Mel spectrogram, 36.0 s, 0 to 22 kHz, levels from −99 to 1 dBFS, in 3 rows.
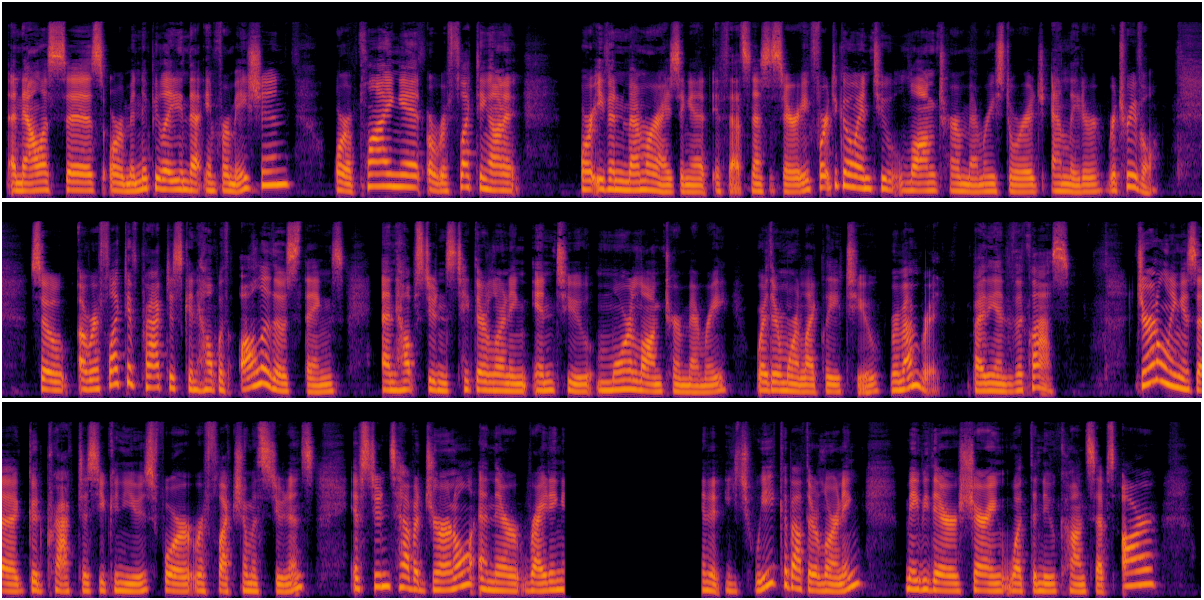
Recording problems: audio cutting out; at 30 s for 1.5 s

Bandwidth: 14.5 kHz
